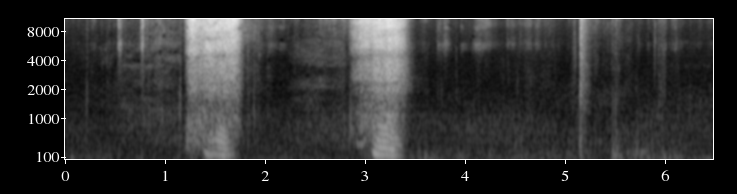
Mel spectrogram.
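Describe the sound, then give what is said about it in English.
Two loud, forceful nose blows about a second apart, each a harsh rushing burst with a brief honking tone, followed by faint rustling and a few soft taps, made without tissues while walking a dog. No one speaks. “Hold on a minute. I have to blow my nose.”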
